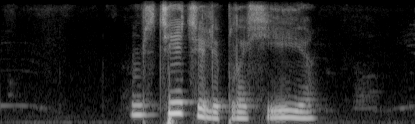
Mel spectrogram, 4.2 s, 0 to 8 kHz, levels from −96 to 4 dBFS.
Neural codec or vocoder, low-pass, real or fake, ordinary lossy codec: none; 7.2 kHz; real; Opus, 24 kbps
